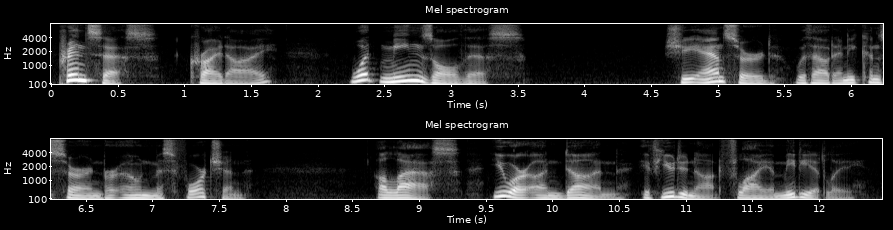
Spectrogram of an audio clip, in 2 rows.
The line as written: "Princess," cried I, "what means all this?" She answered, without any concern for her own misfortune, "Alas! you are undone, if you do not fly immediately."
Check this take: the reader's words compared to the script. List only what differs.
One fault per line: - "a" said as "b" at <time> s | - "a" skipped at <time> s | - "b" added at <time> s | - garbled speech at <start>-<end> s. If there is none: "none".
- "for" skipped at 6.6 s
